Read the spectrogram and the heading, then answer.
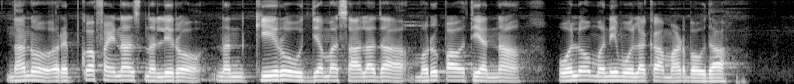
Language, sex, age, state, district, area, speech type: Kannada, male, 45-60, Karnataka, Chikkaballapur, urban, read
